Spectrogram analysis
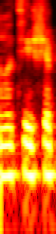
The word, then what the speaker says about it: Leticia: her name correctly Leticia people get mad at me when I say Leticia and I can't help it I'm Mexican and Leticia is how you'll say the name but her name's Leticia so let me say it correct correctly her correct pronunciation ltia um gonna have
